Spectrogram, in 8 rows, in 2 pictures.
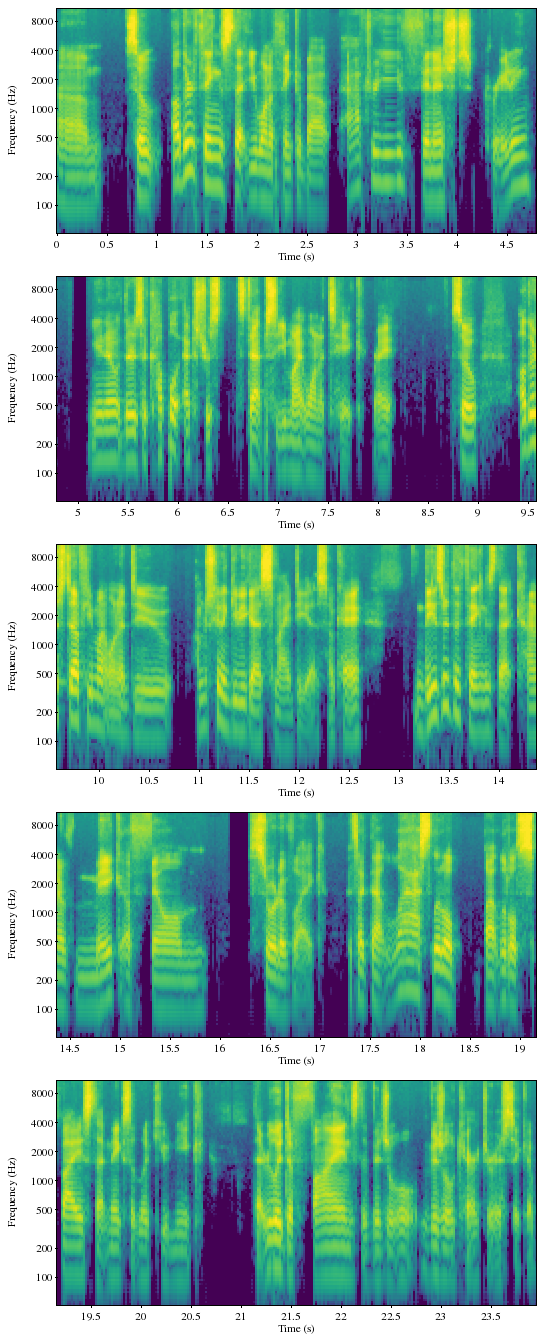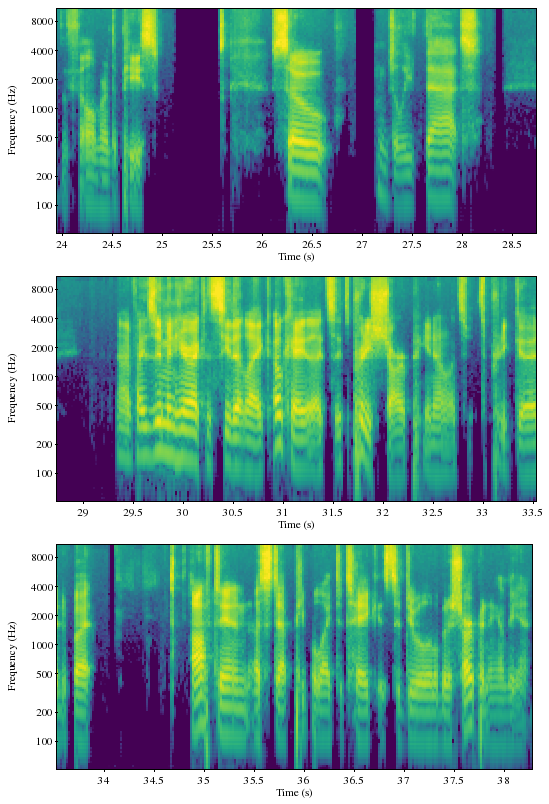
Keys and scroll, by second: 27.7 BackSpace, 36.8 s.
